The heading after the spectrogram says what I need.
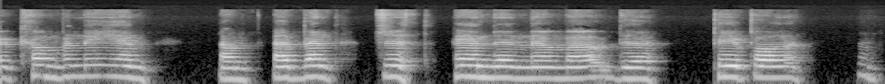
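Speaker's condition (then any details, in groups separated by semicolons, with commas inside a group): ALS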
